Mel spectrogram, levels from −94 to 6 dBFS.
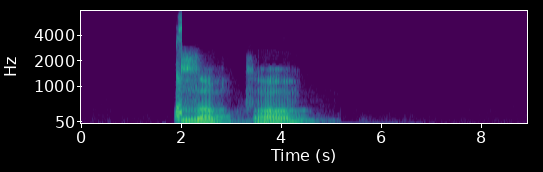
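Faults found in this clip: Wrong sample rate from 2.00 s to the end. Speech abruptly drops very low and slow. Runs at one third speed, pitch down about 19 semitones. Speed and pitch fall together by the same ratio, so playback is running without conversion. Fits 48 kHz audio played out at 16 kHz. Probable component: playback or resampling stage at a device or stream-format switch.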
